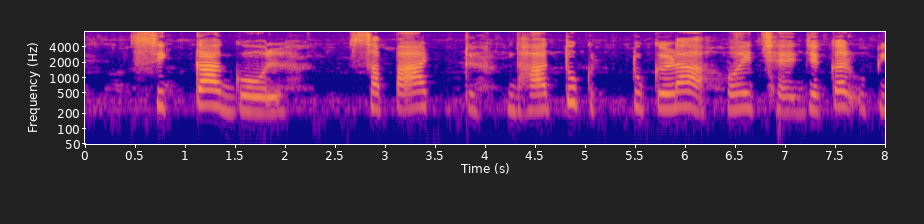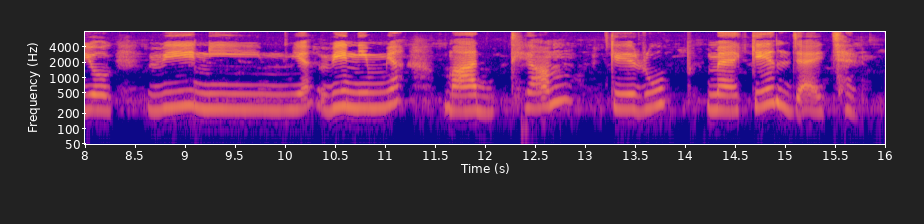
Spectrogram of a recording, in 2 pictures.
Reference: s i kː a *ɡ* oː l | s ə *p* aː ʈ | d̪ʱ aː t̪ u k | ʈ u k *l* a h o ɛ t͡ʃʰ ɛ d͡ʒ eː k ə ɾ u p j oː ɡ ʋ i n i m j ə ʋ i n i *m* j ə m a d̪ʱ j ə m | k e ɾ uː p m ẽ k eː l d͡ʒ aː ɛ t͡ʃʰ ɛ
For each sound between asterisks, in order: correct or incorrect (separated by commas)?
correct, correct, incorrect, correct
